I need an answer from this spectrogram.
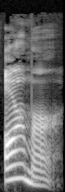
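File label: "armor", English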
